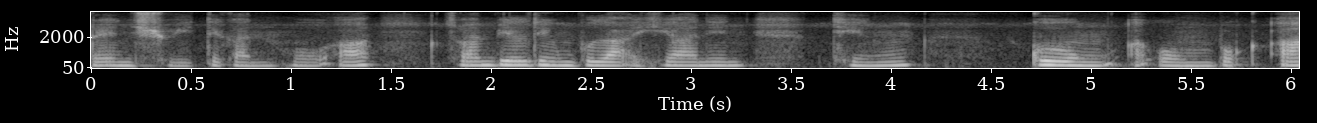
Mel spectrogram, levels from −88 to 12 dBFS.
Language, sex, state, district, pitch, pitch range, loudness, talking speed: Mizo, female, Mizoram, Aizawl, 185 Hz, 180-195 Hz, -20 LUFS, 140 wpm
